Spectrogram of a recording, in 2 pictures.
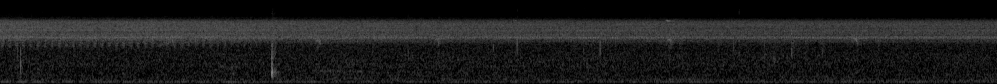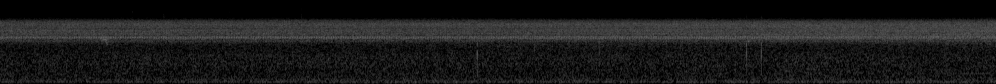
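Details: Summer cicadas in a loud, steady chorus: a dense, unbroken high-pitched hiss that holds without pause through the whole stretch, with a few faint, brief clicks and chirps beneath it.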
